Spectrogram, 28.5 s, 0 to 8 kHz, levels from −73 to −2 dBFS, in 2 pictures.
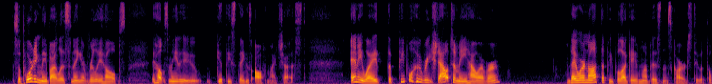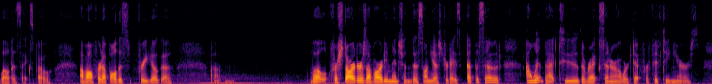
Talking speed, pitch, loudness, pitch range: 150 wpm, 150 Hz, -22 LUFS, 140-170 Hz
